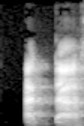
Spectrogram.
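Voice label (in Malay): "atas", Malay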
